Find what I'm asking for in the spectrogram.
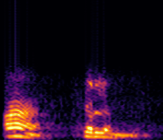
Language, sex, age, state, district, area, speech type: Tamil, female, 30-45, Tamil Nadu, Ranipet, urban, conversation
